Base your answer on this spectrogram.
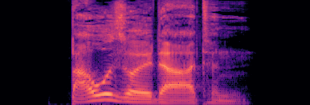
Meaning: plural of Bausoldat
- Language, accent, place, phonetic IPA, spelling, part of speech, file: German, Germany, Berlin, [ˈbaʊ̯zɔlˌdaːtn̩], Bausoldaten, noun, De-Bausoldaten.ogg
